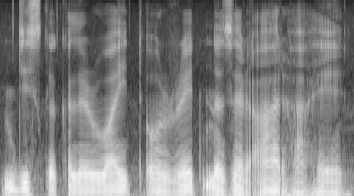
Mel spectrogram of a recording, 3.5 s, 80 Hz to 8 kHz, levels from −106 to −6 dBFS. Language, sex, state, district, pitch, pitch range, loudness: Hindi, male, Arunachal Pradesh, Papum Pare, 85 Hz, 80-90 Hz, -16 LUFS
